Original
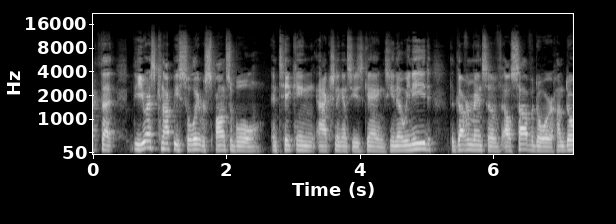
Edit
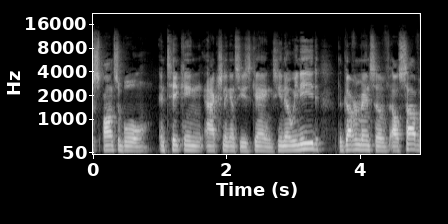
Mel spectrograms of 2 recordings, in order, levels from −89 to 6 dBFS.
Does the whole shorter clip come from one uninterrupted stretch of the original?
yes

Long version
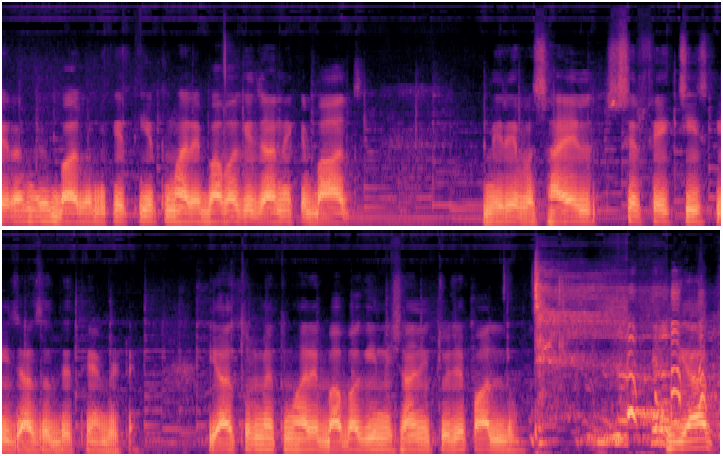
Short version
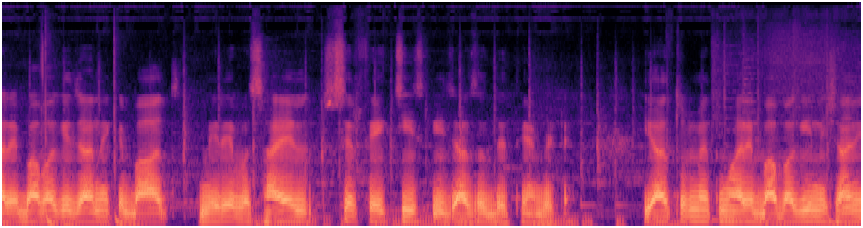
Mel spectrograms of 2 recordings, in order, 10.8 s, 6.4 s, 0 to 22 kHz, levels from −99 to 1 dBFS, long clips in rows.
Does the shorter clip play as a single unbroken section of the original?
no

